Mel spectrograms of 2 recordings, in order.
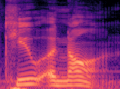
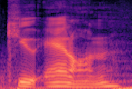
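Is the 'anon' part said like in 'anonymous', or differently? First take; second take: like anonymous; differently. First: The 'anon' part is said like 'anonymous'. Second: The 'anon' part is not said like 'anonymous'. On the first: The speaker calls it right. "It's QAnon, as in anonymous" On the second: The speaker calls it wrong. "you'll be corrected if you say QAnon"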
